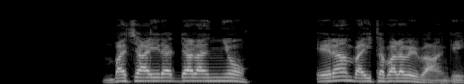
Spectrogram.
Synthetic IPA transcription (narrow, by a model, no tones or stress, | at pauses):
mbacaːjiɾadːalaɲːo | eɾambajitaβalaβeβa̰ːŋɡe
